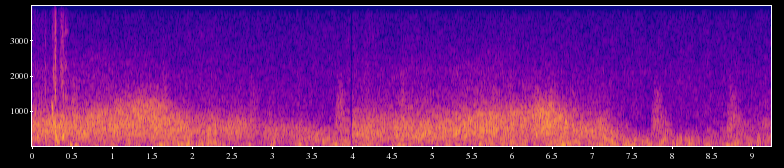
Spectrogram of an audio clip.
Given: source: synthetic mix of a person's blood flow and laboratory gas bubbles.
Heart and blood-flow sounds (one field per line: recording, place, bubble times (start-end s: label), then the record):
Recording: Doppler ultrasound of blood flow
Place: subclavian vein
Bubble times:
0.00-0.46 s: bubbles
From the record:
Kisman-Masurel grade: 213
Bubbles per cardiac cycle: several, 3 to 8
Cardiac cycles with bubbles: 1 to 10%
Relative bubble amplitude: loud (0.450 to 0.775)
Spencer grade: 1 (occasional bubble signal discernible with the cardiac motion signal, with majority of cardiac periods free of bubbles)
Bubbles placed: anywhere in the cardiac cycle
